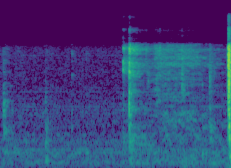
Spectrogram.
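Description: A few faint clicks of a computer keyboard: a light tap at the start, another about half a second in, and a sharper click a little past a second in.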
